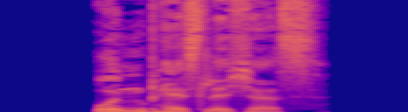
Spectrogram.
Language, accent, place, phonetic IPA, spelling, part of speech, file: German, Germany, Berlin, [ˈʊnˌpɛslɪçəs], unpässliches, adjective, De-unpässliches.ogg
- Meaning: strong/mixed nominative/accusative neuter singular of unpässlich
